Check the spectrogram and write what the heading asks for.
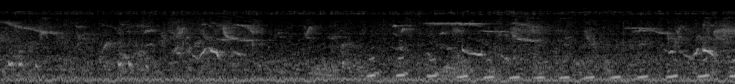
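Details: A mother coucal scolds chicks still hungry after being fed. Deep hooting notes repeat steadily for several seconds, with faint higher chirps and a constant low hum behind them.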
